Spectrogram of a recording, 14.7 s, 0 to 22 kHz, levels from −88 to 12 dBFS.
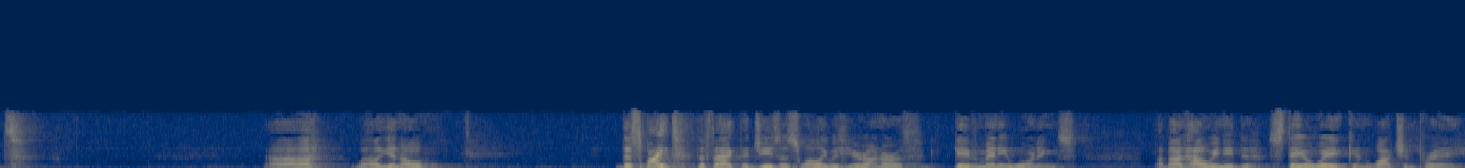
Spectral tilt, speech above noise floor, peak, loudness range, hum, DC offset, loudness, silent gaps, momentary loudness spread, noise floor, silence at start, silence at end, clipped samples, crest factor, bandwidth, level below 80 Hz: -4.5 dB/octave; 37 dB; -12 dBFS; 7 LU; none; under 0.1%; -32 LUFS; none; 15 LU; -69 dBFS; 0.05 s; 0 s; under 0.1%; 22 dB; 8 kHz; -74 dBFS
